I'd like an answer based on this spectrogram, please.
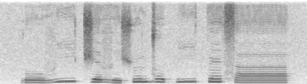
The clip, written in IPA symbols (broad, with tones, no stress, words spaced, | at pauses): ɾoː˨ viː˦t͡ʃɛ˧ ve˨ʃũ˦ do˦˨piː˦ tɛ̃˦ saː˧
